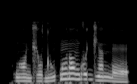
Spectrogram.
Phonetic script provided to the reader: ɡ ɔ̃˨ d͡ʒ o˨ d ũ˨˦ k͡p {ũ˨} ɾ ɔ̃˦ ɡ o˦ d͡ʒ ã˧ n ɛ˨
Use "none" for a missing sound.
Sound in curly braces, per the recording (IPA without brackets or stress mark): ũ˦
